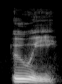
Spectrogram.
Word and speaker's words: Uwe: We're talking to Edric Uwe. Did I say it right? – Yep, you got it. – I got it. Edric Uwe, who's a math teacher at Calavera Hills.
